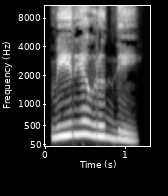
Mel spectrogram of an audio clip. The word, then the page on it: ವೀರ್ಯವೃದ್ಧಿ: Kannada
